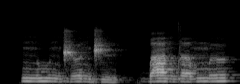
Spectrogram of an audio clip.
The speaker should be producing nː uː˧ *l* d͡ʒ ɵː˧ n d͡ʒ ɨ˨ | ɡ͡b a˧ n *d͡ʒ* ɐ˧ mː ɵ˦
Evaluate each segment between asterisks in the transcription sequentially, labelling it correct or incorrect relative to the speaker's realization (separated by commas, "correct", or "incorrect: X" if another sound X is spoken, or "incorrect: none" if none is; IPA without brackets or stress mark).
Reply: incorrect: n, incorrect: d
